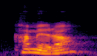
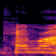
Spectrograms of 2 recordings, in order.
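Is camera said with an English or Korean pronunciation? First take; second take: Korean; English. First: The word is said with Korean pronunciation. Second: The word is said with English pronunciation. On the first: It is the Korean loanword. "카메라는 한국말이고, 외래어지만 한국말이고" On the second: It is the English word. "영어로는 camera 아닙니까"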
